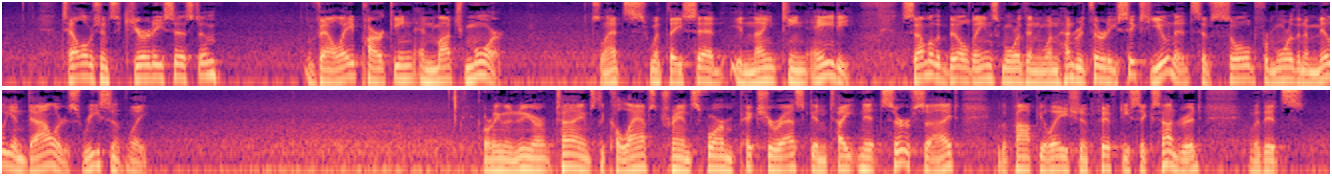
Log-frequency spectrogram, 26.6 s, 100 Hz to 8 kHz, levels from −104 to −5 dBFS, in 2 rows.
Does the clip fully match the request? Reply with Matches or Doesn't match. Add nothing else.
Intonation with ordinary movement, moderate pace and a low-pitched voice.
Doesn't match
